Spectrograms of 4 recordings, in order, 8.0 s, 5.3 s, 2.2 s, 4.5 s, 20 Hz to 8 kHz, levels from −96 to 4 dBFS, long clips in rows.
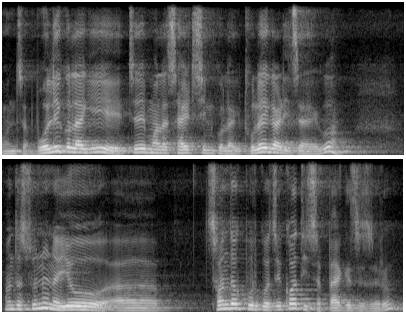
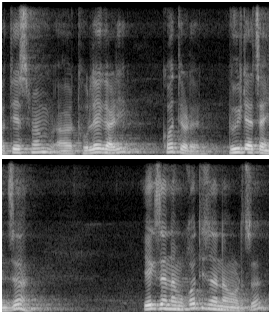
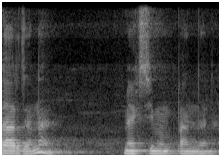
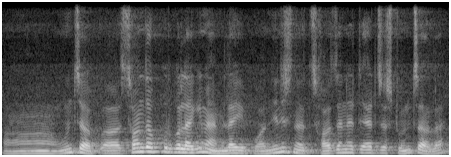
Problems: background sounds at intervals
